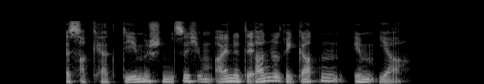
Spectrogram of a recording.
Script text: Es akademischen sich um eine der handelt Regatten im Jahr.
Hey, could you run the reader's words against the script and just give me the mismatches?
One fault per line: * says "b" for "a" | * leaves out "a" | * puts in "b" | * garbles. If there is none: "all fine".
all fine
